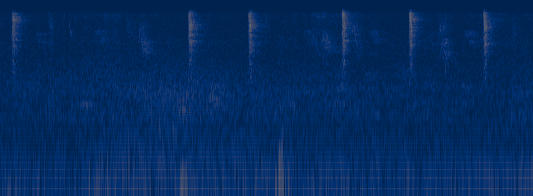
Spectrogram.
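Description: Small birds chirping faintly: short, sharp high chirps about once a second, over a faint outdoor hush.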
